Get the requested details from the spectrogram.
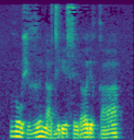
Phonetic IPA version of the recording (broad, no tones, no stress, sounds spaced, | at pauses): ð o ʒ ɘ ɣ ɘ n a d e ɾʲ e s e ɾ ɐ ɾʲ ɐ k a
